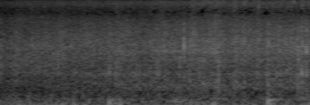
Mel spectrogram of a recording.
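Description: Vegetable stir-fry with sheep polypore mushrooms sizzling in a wok: a steady, even crackling hiss with occasional faint pops, continuous throughout and without voices.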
